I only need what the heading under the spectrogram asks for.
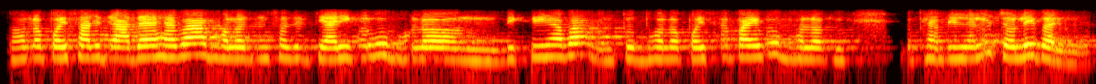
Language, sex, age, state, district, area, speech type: Odia, female, 45-60, Odisha, Sambalpur, rural, conversation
